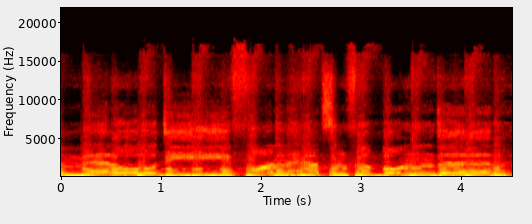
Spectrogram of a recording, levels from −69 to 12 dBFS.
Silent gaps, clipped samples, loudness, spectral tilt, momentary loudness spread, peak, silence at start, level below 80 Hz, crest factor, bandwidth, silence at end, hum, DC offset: none; under 0.1%; -15 LUFS; -6 dB/octave; 2 LU; -4 dBFS; 0 s; -20 dBFS; 10 dB; 18 kHz; 0 s; none; under 0.1%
